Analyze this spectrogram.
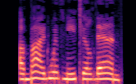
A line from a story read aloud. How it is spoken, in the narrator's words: said Sir Lancelot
